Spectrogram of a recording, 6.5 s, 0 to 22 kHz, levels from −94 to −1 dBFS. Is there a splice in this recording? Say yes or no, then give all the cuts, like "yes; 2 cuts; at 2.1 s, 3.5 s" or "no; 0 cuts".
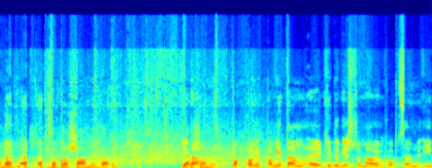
yes; 3 cuts; at 2.9 s, 3.9 s, 5.1 s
